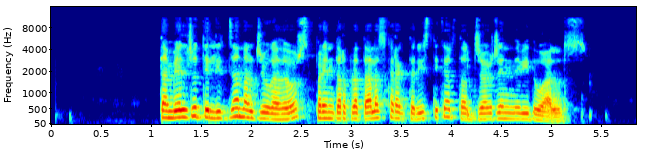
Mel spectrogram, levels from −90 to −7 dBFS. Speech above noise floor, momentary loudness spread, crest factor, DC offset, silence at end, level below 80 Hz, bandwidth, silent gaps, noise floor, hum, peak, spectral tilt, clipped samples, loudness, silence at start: 53 dB; 7 LU; 16 dB; under 0.1%; 0.55 s; -66 dBFS; 11.5 kHz; none; -77 dBFS; none; -8 dBFS; -6 dB/octave; under 0.1%; -24 LUFS; 1.1 s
